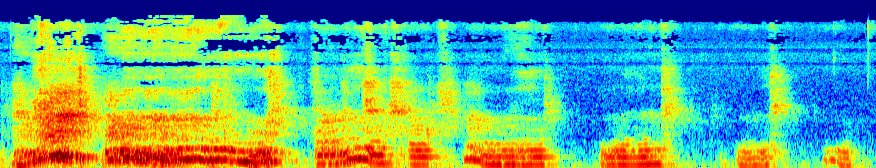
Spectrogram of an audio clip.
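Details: Miniature Schnauzer brothers, white puppies, burning off energy in play in Aroostook County, Maine; a long opening growl, then shorter grumbling growls spaced about a second apart, fading toward the end.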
